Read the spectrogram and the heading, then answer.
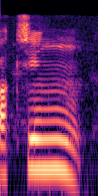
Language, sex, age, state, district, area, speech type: Manipuri, female, 60+, Manipur, Imphal East, rural, spontaneous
